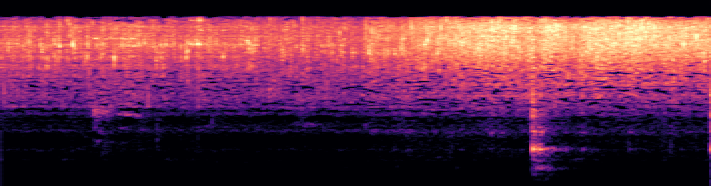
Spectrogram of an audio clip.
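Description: Grated garlic sizzling in melted butter in a pan, the sizzle growing louder a little past halfway. A spoon knocks once against the pan near the end as the garlic is stirred.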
